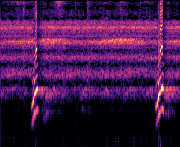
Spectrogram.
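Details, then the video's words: Swamp frog giving two short, sharp, rising chirps about two seconds apart over a steady, high droning background. "The Sound Of a Swamp Frog"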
